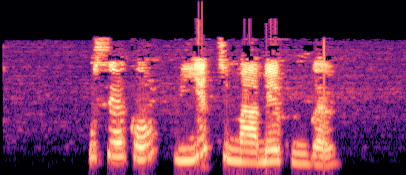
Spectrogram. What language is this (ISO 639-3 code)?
fub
